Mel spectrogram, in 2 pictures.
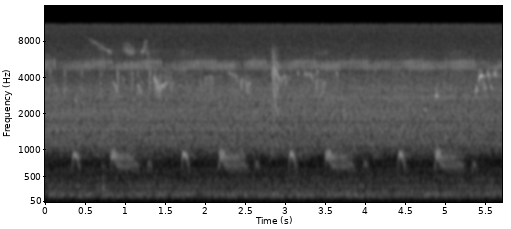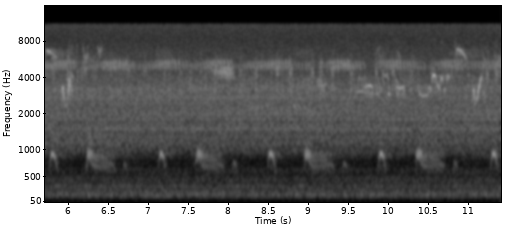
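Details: One of a pair of Tawny eagles at Naledi Cat-EYE, South Africa, filmed by live cam on 10 February 2024, gives a steady run of short, hoarse barking notes, about two each second, over high twittering from small birds. Tawny eagle.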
